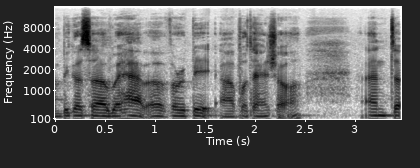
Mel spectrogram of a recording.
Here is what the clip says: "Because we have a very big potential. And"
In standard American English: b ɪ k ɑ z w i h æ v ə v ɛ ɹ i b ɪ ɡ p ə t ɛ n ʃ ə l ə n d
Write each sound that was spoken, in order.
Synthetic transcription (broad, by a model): b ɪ k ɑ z w i h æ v ə v ɛ ɹ i b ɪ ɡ p ə t ɛ n ʃ ə l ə n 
